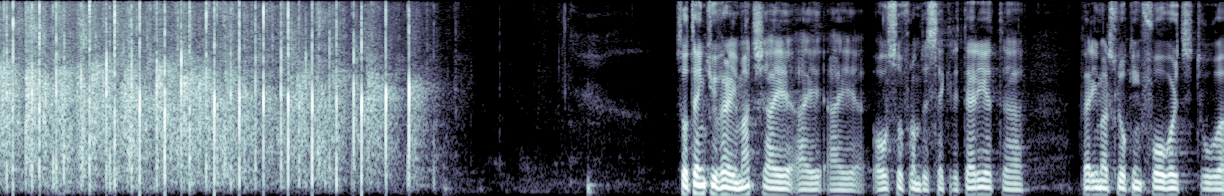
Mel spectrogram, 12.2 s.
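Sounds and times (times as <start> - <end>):
crowd applause: 0.0 - 4.6
speech: 6.8 - 12.2.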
